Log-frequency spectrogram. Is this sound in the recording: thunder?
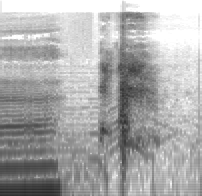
no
